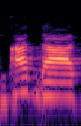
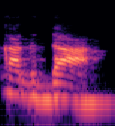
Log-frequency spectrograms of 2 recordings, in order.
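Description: First: The middle sounds are dropped, said clipped. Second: Every sound is pronounced, said in full. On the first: The speech sounds cheap and careless. The speaker calls it wrong. "это очень дешевая речь" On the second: The speech sounds careful and valuable. The speaker calls it right. "Мы должны хорошо проговаривать"

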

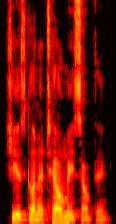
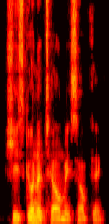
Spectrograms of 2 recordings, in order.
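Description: First: She is is said as two full words. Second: She is is contracted into one syllable. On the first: "full be gonna" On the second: "Reduced or contracted form"

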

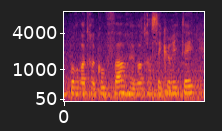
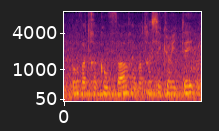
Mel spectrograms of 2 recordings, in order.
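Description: No difference in how they are said.

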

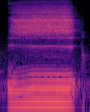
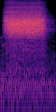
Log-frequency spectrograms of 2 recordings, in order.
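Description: First: The hissing sound is made with voice. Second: The hissing sound is made without voice. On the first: "con intervención de las cuerdas" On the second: "No hacen sh"

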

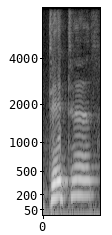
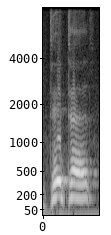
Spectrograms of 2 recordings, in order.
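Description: The two takes are said the same way.

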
